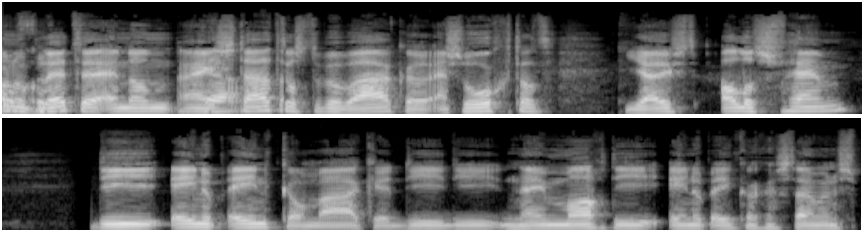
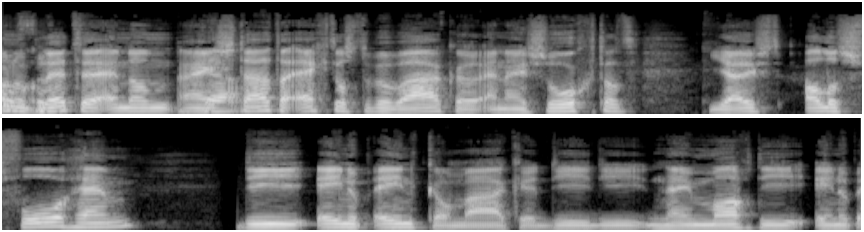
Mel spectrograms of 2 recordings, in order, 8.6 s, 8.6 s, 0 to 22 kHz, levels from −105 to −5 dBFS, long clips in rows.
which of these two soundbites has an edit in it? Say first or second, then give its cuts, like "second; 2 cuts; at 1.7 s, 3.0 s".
first; 3 cuts; at 1.4 s, 2.2 s, 3.9 s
